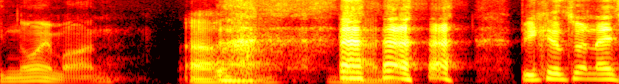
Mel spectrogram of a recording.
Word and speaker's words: Neumann: Is it should I give the German pronunciation? You You can. Yeah. Noman. Noman. Yes. So, I usually have people call me Newman because Newman's easier in English, but yes, Noman.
